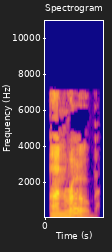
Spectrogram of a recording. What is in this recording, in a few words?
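"unrobe", English, British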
